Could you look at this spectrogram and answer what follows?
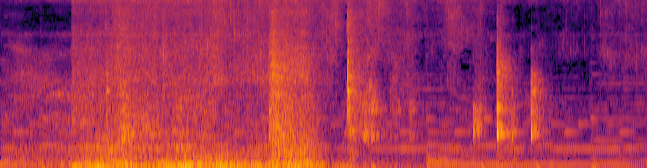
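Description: Chopped onions frying in hot oil in a nonstick kadhai, sizzling as a slotted wooden spatula stirs them, loudest in the first half. The spatula knocks sharply against the pan a few times, twice near the end.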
